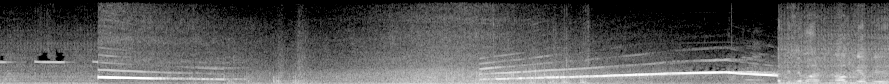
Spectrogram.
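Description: An ambulance siren wails, rising and falling in pitch.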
